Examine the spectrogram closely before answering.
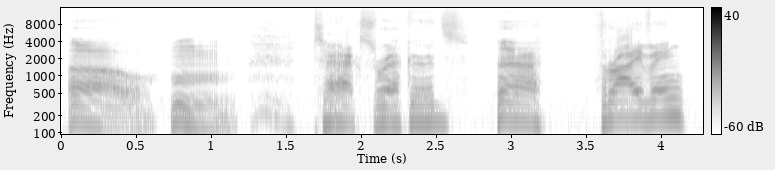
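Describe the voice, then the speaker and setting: A sly, sing-song shopkeeper. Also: male voice, a little high, big pitch swings, extremely slow, vocal fry, bright, forceful tone, heavily acted. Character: fawning, sly middle-aged male merchant. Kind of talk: video game voice acting.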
